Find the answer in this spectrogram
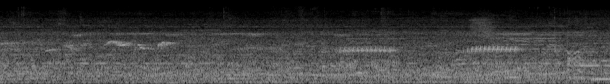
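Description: Frogs calling: two short, pulsing trills about a second apart over a steady outdoor background hum.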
